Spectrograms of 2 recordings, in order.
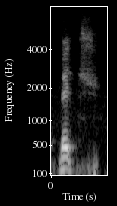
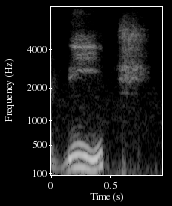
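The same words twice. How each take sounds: First: "bitch" said with a short, clipped i. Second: "beach" said with a long ee sound. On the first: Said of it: "que es más cortita". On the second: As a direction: stretch the ee of "beach". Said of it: "suena más alargada". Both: Shown as a demonstration.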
